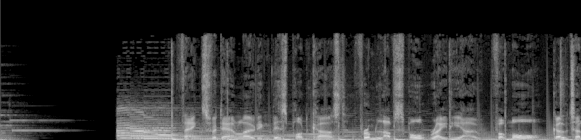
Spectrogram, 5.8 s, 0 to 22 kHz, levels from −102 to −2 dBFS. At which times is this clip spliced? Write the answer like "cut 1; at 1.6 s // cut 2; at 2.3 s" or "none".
cut 1; at 1.0 s

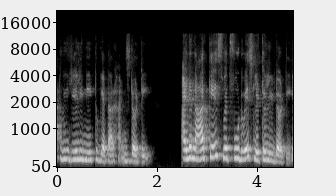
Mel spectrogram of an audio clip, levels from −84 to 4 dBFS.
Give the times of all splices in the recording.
none

